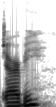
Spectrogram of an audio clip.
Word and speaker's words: Derby: You really say Derby is Darby? Is that? No, it's Derby is Another how you British say name?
